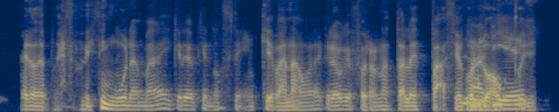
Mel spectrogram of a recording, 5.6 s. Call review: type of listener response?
taking over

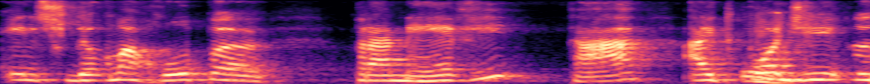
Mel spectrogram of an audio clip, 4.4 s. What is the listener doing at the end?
listening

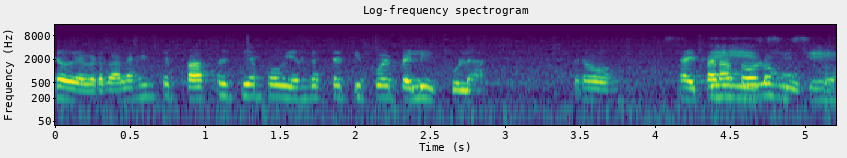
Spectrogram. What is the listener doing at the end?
taking over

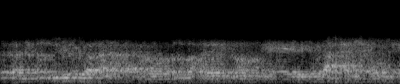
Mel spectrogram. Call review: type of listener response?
listening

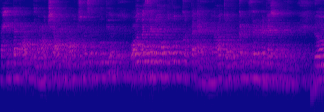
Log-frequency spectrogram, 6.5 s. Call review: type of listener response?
taking over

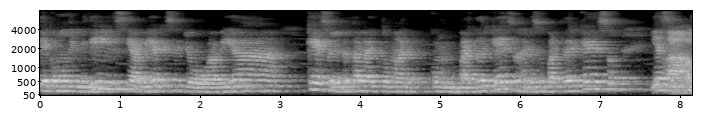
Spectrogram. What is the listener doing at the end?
listening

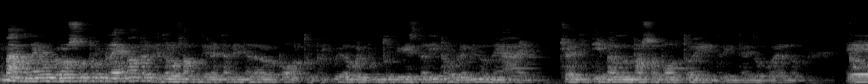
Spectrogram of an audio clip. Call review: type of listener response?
listening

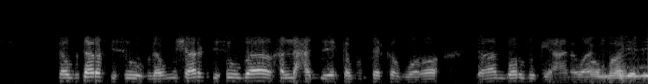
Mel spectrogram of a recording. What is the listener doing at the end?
listening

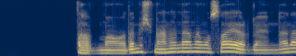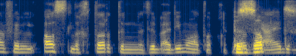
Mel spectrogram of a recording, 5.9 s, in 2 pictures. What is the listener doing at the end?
listening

